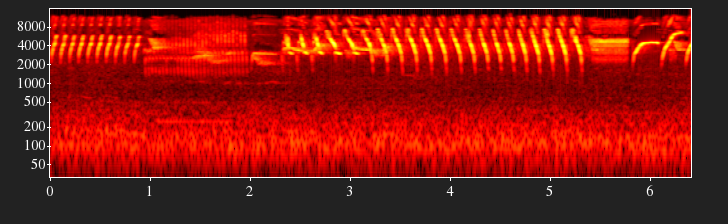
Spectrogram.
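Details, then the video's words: Canary song for training young birds: quick trills of high repeated notes broken by buzzy rolls, then a long string of sweeping chips repeated several times a second, ending in whistled slurs. "Kumpulan Video Burung Kenari Gacor"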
